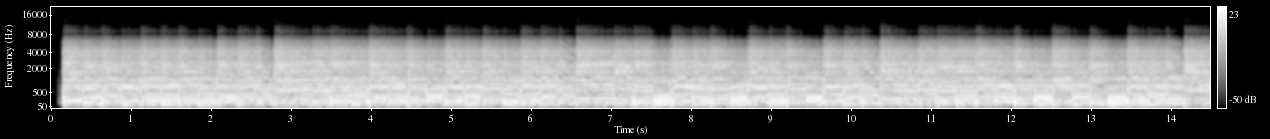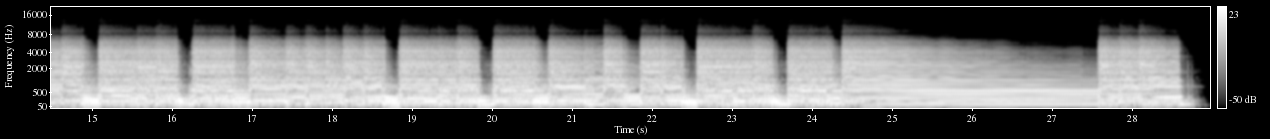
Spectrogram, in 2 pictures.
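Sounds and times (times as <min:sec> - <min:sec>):
classic rock music: 0:00.1 - 0:28.9.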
